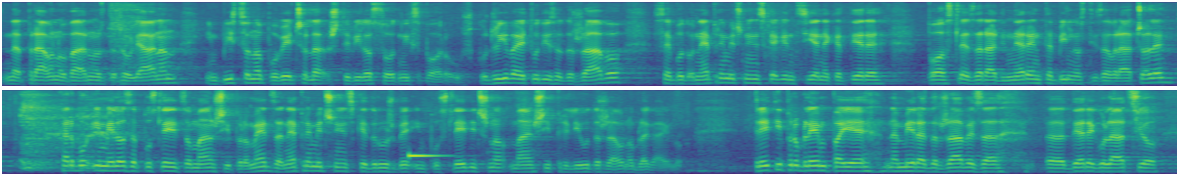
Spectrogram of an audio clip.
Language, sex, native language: Slovenian, male, Slovenian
